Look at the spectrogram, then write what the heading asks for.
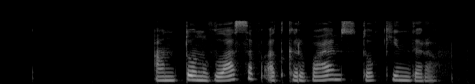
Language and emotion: Russian, neutral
